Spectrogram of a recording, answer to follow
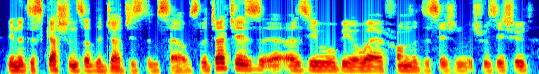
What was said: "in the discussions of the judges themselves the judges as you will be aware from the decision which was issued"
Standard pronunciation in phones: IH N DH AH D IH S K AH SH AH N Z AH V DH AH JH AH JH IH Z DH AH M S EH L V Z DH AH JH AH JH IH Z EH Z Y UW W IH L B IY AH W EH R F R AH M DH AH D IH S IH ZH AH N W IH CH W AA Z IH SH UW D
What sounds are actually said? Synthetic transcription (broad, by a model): IH N DH AH D IH S K AH SH AH N Z AH V DH AH JH AH JH IH Z DH AH M S EH L V Z DH AH JH AH JH IH Z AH Z Y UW W IH L B IY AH W EH F R AH M DH AH D IH S IH ZH AH N W IH CH W AA Z IH SH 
